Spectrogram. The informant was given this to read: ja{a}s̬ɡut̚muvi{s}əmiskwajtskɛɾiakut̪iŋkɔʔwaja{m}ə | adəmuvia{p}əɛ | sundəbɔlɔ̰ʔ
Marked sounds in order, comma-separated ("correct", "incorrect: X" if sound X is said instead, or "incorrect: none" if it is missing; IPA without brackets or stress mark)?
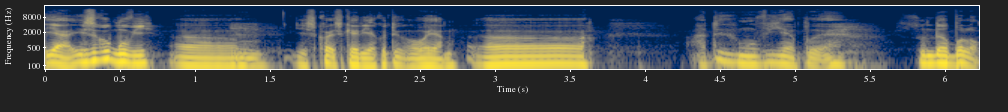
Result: incorrect: i, incorrect: none, incorrect: ŋ, correct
